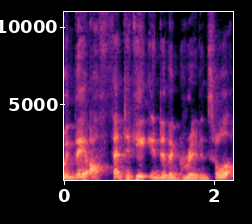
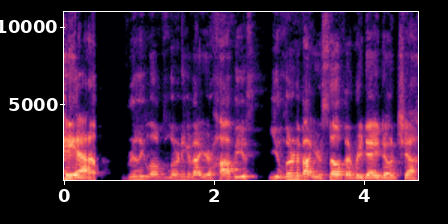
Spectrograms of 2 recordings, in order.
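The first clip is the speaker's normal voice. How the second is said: put-on Minnesota accent. Recording a sample private feedback message, in a Minnesota accent. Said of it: "that was the Minnesota accent".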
